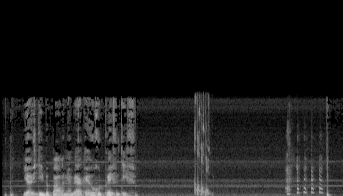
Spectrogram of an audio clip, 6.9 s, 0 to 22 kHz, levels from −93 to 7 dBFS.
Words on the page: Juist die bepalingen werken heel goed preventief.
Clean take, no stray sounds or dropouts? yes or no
no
